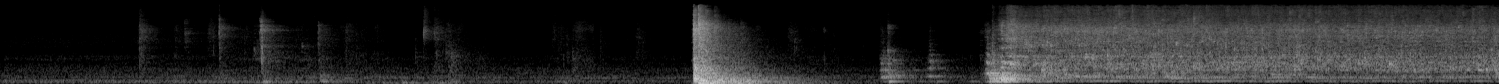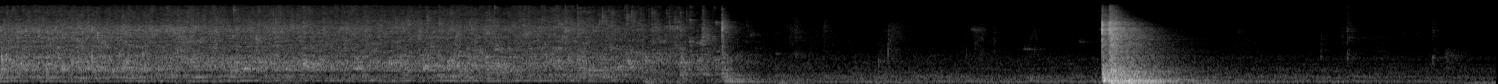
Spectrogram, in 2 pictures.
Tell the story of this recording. i opened the toilet door and went inside the bathroom. then i pressed the flush button and recorded the sound of the toilet flushing. after that i came out of the toilet and closed the door.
